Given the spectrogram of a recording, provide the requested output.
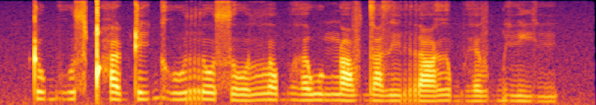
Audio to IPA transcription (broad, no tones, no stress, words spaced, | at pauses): ʈubʱusǃʰɑɭʈi ɡʱuro solːɔbʱɐ wuŋɑvdɑ zirɑ ɣəbʱɛvɓiji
